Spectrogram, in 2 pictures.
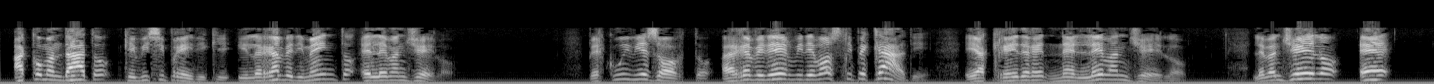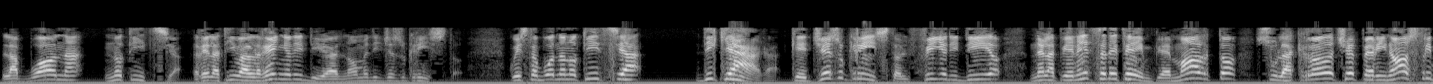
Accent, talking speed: native, 130 wpm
